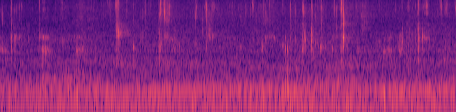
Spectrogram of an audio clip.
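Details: Maltese puppies eating pig ear slices indoors, with sharp crunchy bites and clicks scattered through a steady low hum.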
